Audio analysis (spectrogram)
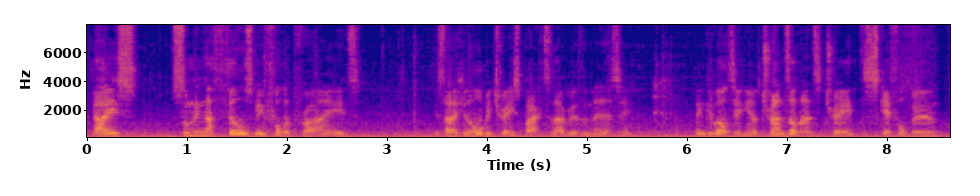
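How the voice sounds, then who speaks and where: Chatty Liverpool tour guide on a noisy bus. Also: male voice, a little high, a little fast. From Liverpool, England. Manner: chatty, jokey, rallying the crowd. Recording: distant voice with loud bus noise.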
